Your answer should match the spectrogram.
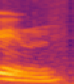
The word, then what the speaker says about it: Frome: Right, okay, so I'm going to start with your lovely life in, is it Froome or Frome? How do you say it? – Froome. F-R-O-M-E. – In Froome. – Yeah, like Broome.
